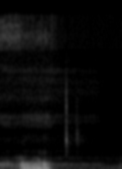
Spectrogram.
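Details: A single rough, low snoring breath from a sleeping pug, then quiet room noise; snoring.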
